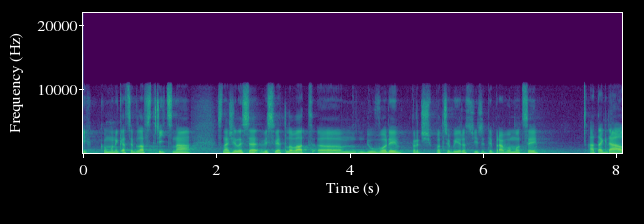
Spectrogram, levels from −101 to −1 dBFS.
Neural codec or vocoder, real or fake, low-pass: none; real; 10.8 kHz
